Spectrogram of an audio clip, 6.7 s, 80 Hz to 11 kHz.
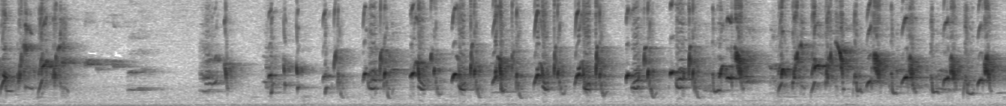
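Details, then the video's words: Timbrado canary, a young bird, sings continuously: quick repeated chirps and rolling trills, dense and bright, with short gaps early then an unbroken fast stream of notes; faint low hum in the background. "le meilleur chant de canari I chant canari timbrado un jeune de2024"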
